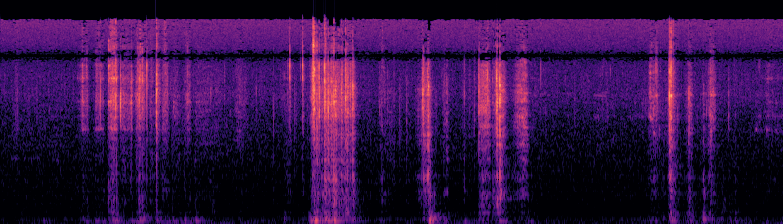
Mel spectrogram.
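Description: Kitchen knife cutting the head off a horse mackerel, crunching through the backbone in several short bursts of clicks and knocks, the loudest about four seconds in.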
